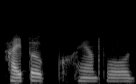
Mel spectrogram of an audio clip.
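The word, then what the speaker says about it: hippocampal: So there's another study, is the real life hypocampal dependent spatial memory impairments in Huntington's disease. I probably said that wrong too. So what is that? – Yeah, you did pretty good.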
